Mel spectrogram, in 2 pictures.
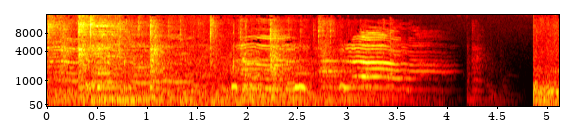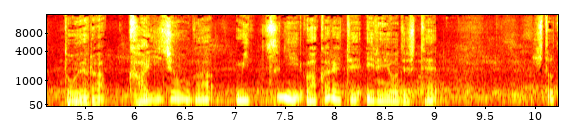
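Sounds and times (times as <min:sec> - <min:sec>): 
murmur of a busy outdoor crowd: 0:00.0 - 0:03.3, 0:08.8 - 0:10.2
child crying loudly at outdoor festival: 0:00.1 - 0:04.0
speech: 0:05.3 - 0:09.2, 0:10.0 - 0:10.2.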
